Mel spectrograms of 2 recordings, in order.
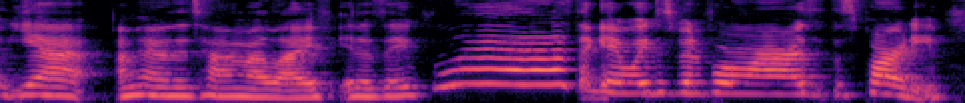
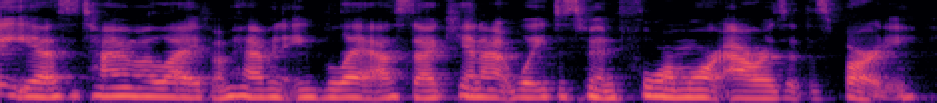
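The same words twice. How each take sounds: First: Sincere enthusiasm. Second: Sarcastic. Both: Shown as a demonstration. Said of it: "you can say exactly the same thing".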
